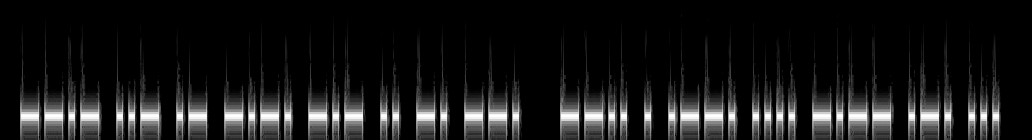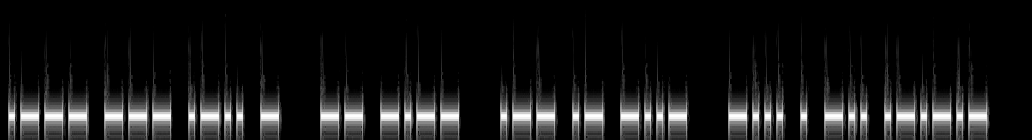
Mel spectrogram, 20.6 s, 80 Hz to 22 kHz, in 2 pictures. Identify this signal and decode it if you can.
Morse code, heard as a keyed tone, about 20 wpm, 700 Hz. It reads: QUACKING ZEPHYRS JOLT MY WAX BED.
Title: Pangram Challenge v2 - 20wpm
